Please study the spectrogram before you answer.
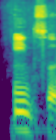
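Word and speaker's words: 椅子: Itza is how you say chair in Mandarin, Joey.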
